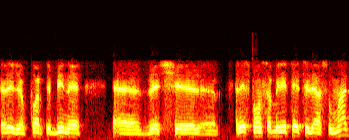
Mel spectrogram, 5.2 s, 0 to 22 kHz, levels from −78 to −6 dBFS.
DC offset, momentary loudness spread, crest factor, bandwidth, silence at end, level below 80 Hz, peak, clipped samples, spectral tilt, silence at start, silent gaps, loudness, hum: under 0.1%; 6 LU; 14 dB; 4.1 kHz; 0 s; -54 dBFS; 0 dBFS; under 0.1%; -7.5 dB/octave; 0 s; none; -13 LUFS; none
